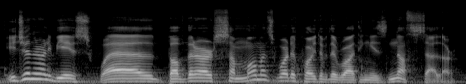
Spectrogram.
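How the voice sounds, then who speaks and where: Male reviewer, mid-pitched and very animated in intonation, analytical and opinionated, scripted narration over background music. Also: fast talker. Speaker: video game reviewer.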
